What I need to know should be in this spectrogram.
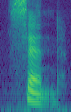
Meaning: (verb) 1. To make something (such as an object or message) go from one place to another (or to someone) 2. To get one going; move to excitement or rapture; to delight or thrill
- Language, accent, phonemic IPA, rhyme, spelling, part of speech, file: English, US, /sɛnd/, -ɛnd, send, verb / noun, En-us-send.ogg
